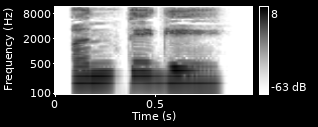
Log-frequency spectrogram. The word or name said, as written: ಅಂತೆಗೆಯ್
